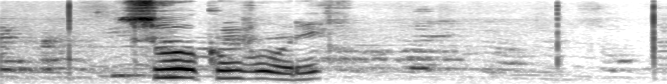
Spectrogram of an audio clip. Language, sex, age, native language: Icelandic, male, 10, Icelandic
